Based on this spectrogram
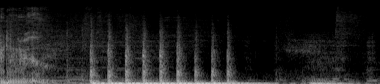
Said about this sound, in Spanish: Toque la puerta.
